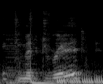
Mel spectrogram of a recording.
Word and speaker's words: Madrid: your last name, but Angelique Madrid? Yeah, like the capital of Spain. Oh, okay, that's what I was thinking. Okay. You were correct. Alright, I was overthinking it then. Angelique Madrid.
